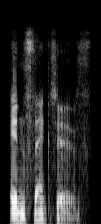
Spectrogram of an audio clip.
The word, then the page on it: infective: British English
